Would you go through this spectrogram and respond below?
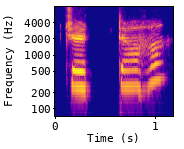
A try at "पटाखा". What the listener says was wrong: नहीं, ये पहले पे है। अगर ये चे होता। जी, पटाखा।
